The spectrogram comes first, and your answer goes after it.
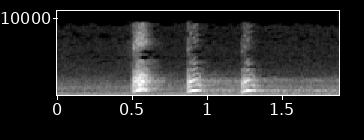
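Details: Coyote (Canis latrans) at night gives three short, sharp yips in quick succession, the last trailing into a brief whine.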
